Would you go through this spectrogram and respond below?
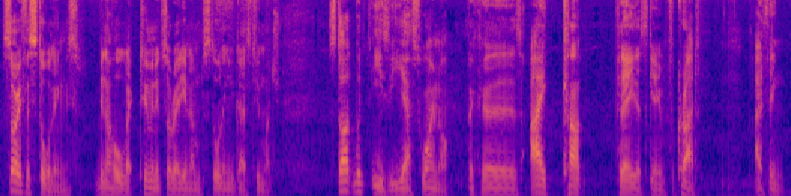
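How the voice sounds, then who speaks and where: A man's voice: sits low, normal speed, no room sound. A young man hosting a video game playthrough with casual, rambling commentary, playful slang and mild swearing. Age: young adult. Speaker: let's play host.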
